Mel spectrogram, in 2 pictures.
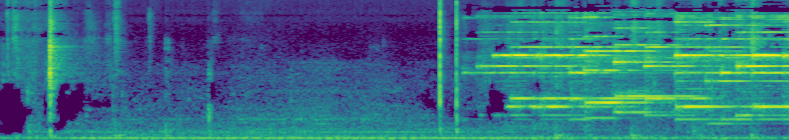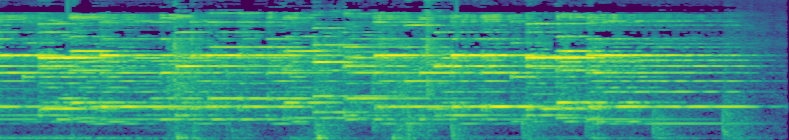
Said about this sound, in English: and everyone knows that amazing feeling of buying your first house. But imagine finding this when you try out the doorbell.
